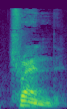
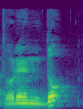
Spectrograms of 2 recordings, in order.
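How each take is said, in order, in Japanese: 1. 最後のdは母音なしで止まります。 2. 最後のdのあとに母音が続きます。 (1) "トレンドというふうに発音します。チュッチュッと最後、ドゥッて止まる" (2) "D はトレンドっていうふうに言っちゃいけない。ドをつけてはいけないから"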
